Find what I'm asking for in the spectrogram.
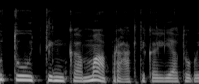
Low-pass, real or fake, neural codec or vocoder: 14.4 kHz; real; none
